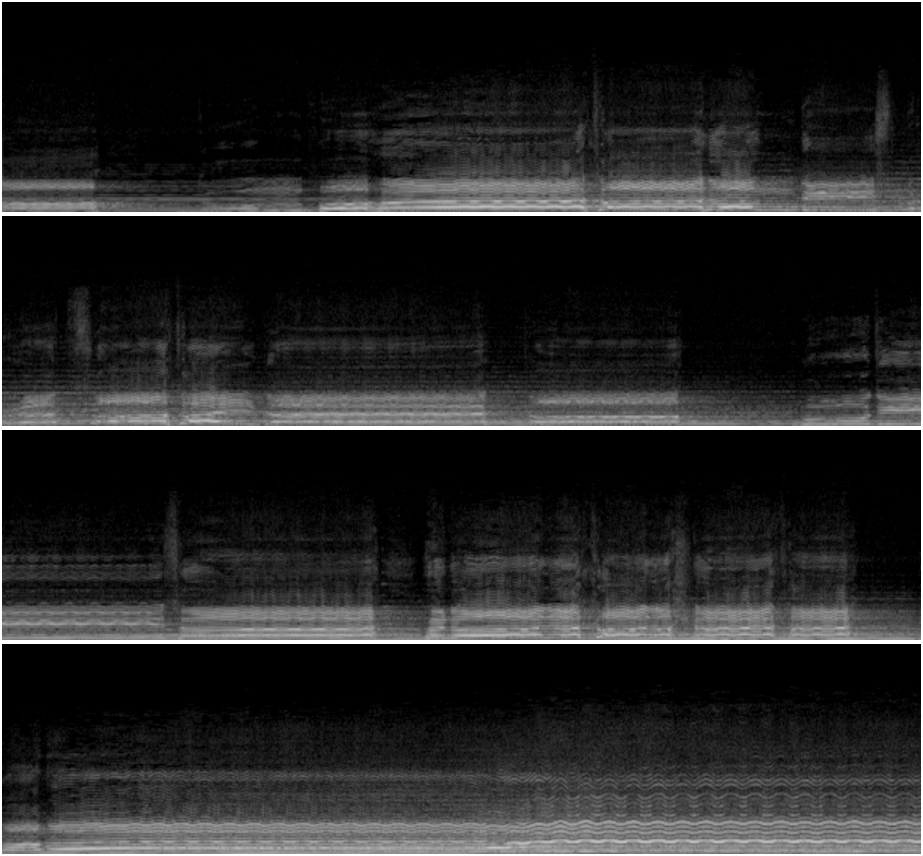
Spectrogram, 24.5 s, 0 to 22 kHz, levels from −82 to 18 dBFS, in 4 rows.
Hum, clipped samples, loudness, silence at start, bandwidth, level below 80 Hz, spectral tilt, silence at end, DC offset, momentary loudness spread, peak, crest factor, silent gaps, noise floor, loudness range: none; under 0.1%; -18 LUFS; 0 s; 13 kHz; -48 dBFS; -4.5 dB/octave; 0 s; 0.1%; 15 LU; -4 dBFS; 14 dB; none; -42 dBFS; 11 LU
